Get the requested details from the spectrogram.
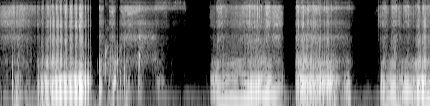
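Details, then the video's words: Rocky, a sleeping American Pit Bull Terrier, snores in rough, breathy bursts, each lasting one to two seconds and broken by abrupt silent cuts between passages. "CUTE AMERICAN PITBULL Sleeping‼️ Rocky snoring"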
